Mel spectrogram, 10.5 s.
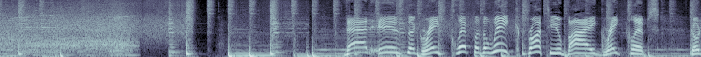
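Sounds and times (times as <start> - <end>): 
baseball stadium crowd cheering a home run: 0.0 - 2.9, 5.2 - 7.8
speech: 5.2 - 10.5.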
